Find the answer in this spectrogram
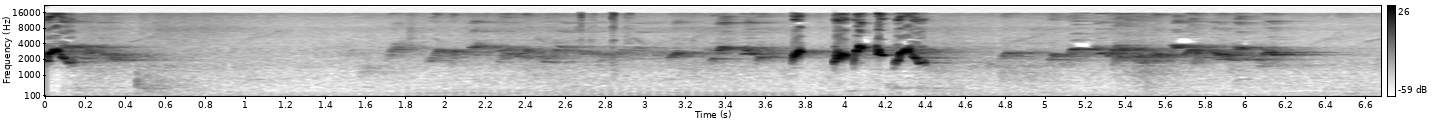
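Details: Model song of a red-whiskered bulbul, played to teach birds: a flowing run of warbled, slurred whistles, building to a fast cluster of loud chirping notes mid-phrase, then tapering into softer, rising whistles.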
